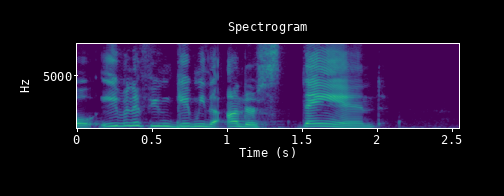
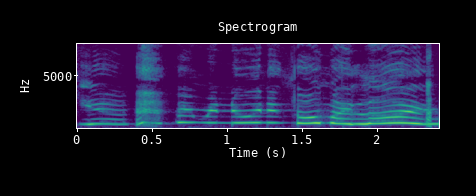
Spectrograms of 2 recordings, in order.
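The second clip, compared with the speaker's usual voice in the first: pretend teary voice, higher and louder; 6 dB louder than usual. Acting out a teary confession in a serious conversation: mock tearful, tearing up. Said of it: "a conversation where I'm tearing up".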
